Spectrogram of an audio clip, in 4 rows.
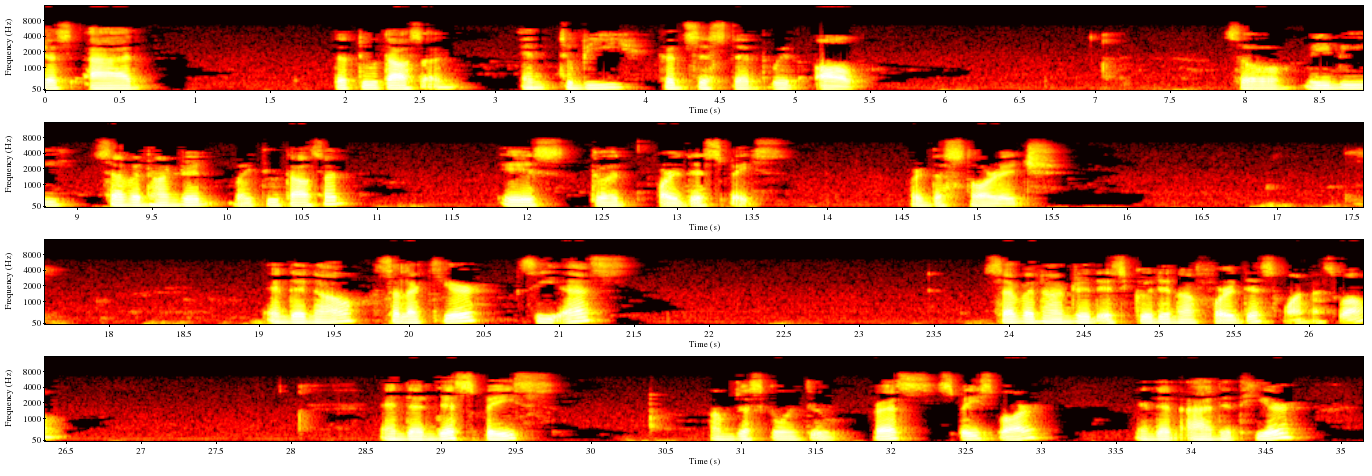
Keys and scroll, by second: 0.4 Escape, 3.3 Escape, 10.7 Escape, 10.9 Escape, 13.3 Up, 13.9 Down, 14.6 Escape, 14.8 Escape, 20.6 c, 34.3 Escape, 34.6 Escape.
